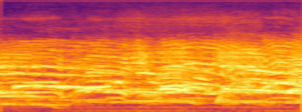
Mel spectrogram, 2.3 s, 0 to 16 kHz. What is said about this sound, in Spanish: Los gritos de horror y desesperación en los marinos del Eso Maracaibo se dejaban escuchar cuando vieron que un carro quedó con las dos ruedas en el aire a 40 metros de altura.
